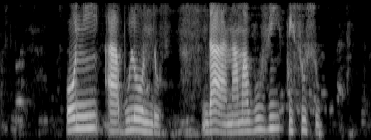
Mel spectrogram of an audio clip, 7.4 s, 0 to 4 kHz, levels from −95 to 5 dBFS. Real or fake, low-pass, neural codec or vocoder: real; 3.6 kHz; none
